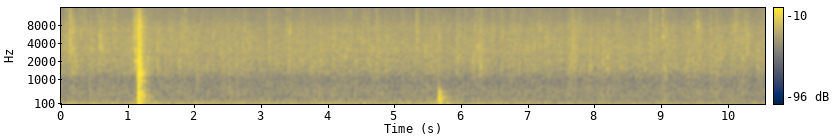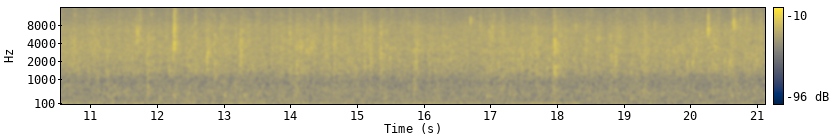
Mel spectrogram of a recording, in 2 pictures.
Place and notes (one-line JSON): {"title": "Thunder over Chuncheon Lake (early August) 춘천호수 천둥(8월 시작때에)", "date": "2020-08-07 22:30:00", "description": "Thunder over Chuncheon Lake (early August)_춘천호수 천둥(8월 시작때에)...recorded at the beginning of the monsoon season...this year there were continuous rains and daily thunder storms throughout August and into September...this was recorded late at night in a 8-sided pagoda on the edge of Chuncheon lake...the sounds reverberate off the surrounding hills and travel clearly over the lake...", "latitude": "37.87", "longitude": "127.69", "altitude": "91", "timezone": "Asia/Seoul"}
